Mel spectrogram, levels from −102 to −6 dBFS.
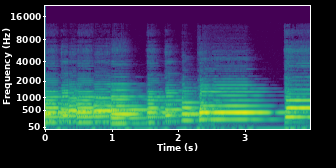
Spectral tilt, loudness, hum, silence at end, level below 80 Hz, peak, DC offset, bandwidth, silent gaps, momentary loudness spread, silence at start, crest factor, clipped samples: -9.5 dB/octave; -19 LUFS; none; 0 s; -60 dBFS; -6 dBFS; under 0.1%; 6 kHz; none; 10 LU; 0 s; 12 dB; under 0.1%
